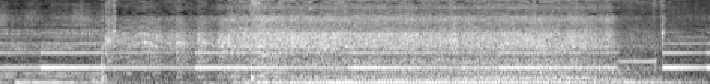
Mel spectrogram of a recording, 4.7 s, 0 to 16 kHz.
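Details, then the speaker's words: 2003 Ford F-150 after fixing a no-start: two misplaced wires corrected. A brief quick starter whir, then it catches and settles into a steady, even idle. Normal crank and start, fix confirmed. "there you go now it starts the vehicle starts we have confirmed the fix"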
